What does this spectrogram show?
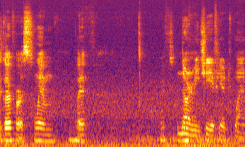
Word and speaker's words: Norimichi: Nazuna announced that she wants to go for a swim with Norimichi, if you want to pronounce his name correctly.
